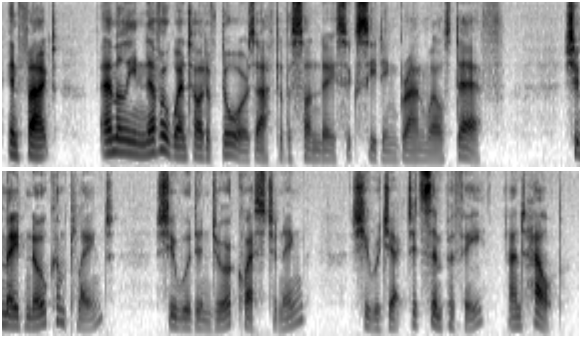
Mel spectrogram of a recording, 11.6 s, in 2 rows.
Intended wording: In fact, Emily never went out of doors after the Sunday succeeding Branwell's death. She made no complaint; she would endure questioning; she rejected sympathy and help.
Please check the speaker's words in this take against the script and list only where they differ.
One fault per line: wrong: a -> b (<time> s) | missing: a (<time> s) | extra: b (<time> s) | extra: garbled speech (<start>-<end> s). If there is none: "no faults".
no faults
